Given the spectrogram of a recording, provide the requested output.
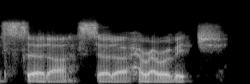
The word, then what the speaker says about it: Serdar Hararovich: It's Serdar Hararovich.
